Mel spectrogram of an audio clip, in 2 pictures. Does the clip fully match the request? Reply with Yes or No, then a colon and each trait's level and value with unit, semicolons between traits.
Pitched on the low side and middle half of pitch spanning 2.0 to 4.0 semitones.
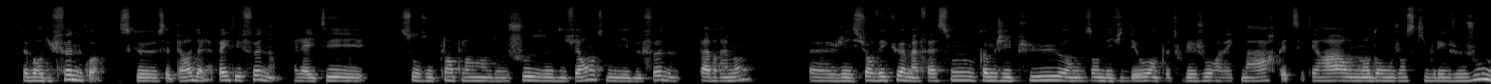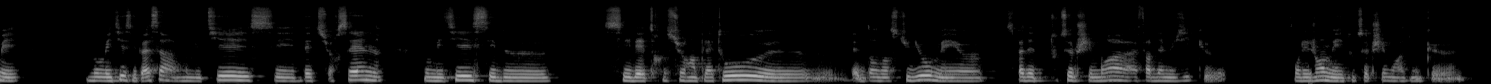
No: medium, 170 Hz; narrow, 2.4 semitones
